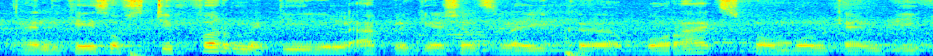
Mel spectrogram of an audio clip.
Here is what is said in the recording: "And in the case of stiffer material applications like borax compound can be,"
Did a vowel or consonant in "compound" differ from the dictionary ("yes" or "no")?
yes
